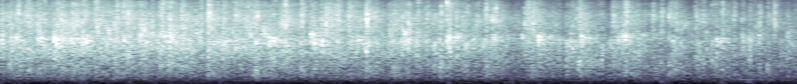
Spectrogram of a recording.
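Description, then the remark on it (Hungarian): Steady applause from an audience rewarding the speaker after a lecture on radio telecommunications fills the whole stretch, a dense crackle of many hands clapping at even loudness with no voices standing out. “Köszönjük szépen, és egy tapsal jutalmazzuk meg az előadónkat.”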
